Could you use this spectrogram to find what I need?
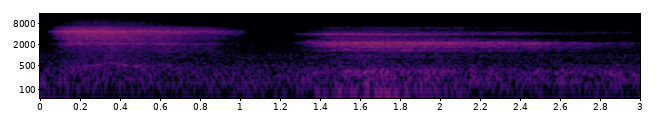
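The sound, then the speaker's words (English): Deep breaths during a guided relaxation exercise: a soft, airy inhale, a short pause, then a longer, gently fading exhale. The breathing is quiet and heard alone, with no talking. “take a couple of deep breaths and feel the breaths moving through your body”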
